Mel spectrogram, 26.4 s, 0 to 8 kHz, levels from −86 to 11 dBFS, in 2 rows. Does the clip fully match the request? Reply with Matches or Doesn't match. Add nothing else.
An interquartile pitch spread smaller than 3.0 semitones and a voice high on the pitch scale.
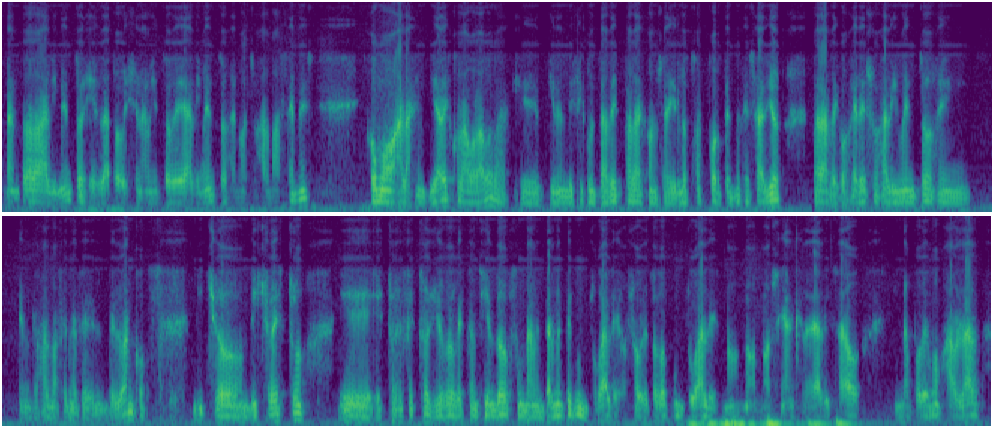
Doesn't match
